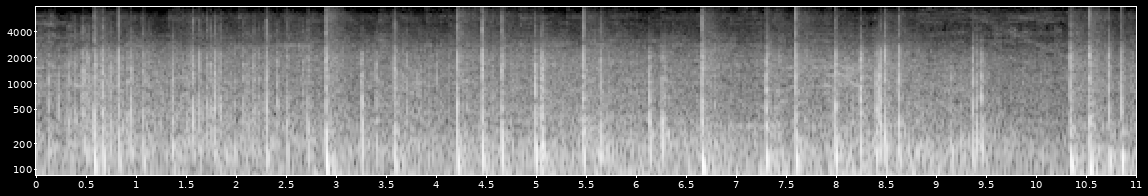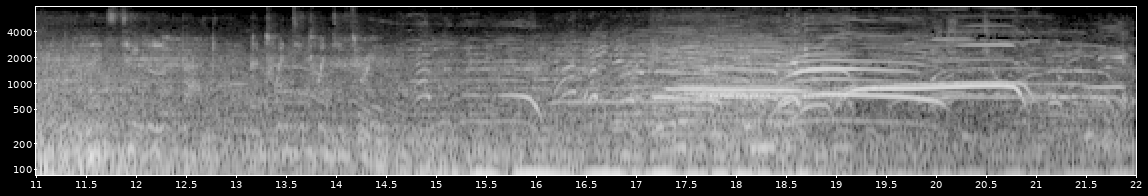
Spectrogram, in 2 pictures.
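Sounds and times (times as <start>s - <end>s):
fireworks bangs and pops: 0.0s - 12.4s.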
